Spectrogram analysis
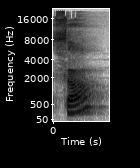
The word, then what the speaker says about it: ث: Il y a tha, tha. On appuie sur la prononciation.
